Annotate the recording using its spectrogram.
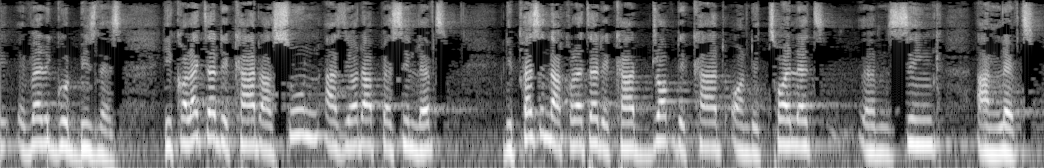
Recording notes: Recorded LIVE at our Interactive Service on 4 Dec 2019. Venue is Grace Assembly, Yard 158 Kudirat Abiola Way, Oregun Ikeja.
